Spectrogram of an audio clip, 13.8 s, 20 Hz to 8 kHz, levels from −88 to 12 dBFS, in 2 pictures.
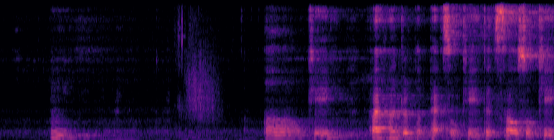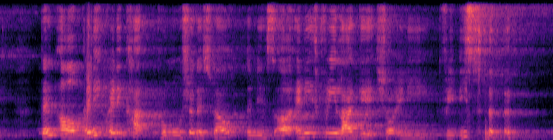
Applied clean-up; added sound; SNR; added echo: neural separator model SepFormer DNS4.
